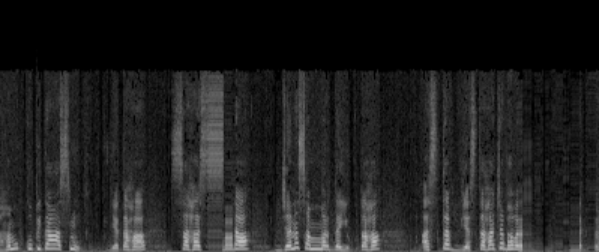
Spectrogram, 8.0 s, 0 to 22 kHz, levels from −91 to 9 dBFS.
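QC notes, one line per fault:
Throughout, low bit depth without dither: the speech carries a grainy, rasping distortion that moves with the voice. It sits around 30 dB below the speech and turns gritty as the level drops, with the quietest parts breaking up instead of fading smoothly. The likely cause is that the signal was cut to very few bits by plain truncation, which fits 8-bit, with no dither, so the error follows the waveform.
2.79–3.15 s and 6.92–8.00 s, robotic sound from repeated short buffers: in both stretches the speech turns into a stiff, metallic buzz at a fixed 66.8 Hz, while still roughly tracking the syllables. The likely cause is that fresh audio arrived too rarely and playback filled the gaps by looping the last fragment, which fits a buffer of about 15 ms. Most of the real audio was skipped, and the repetition imposes that steady pitch.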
